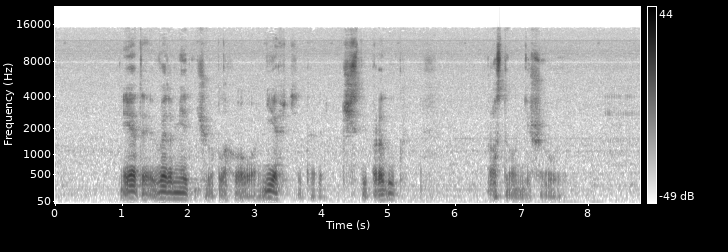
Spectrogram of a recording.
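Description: A young man speaks close to the microphone in short bursts with pauses.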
